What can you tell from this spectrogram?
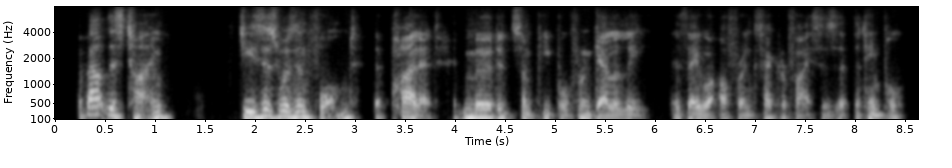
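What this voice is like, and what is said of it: New Zealand accent. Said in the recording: “I have a Kiwi accent.”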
